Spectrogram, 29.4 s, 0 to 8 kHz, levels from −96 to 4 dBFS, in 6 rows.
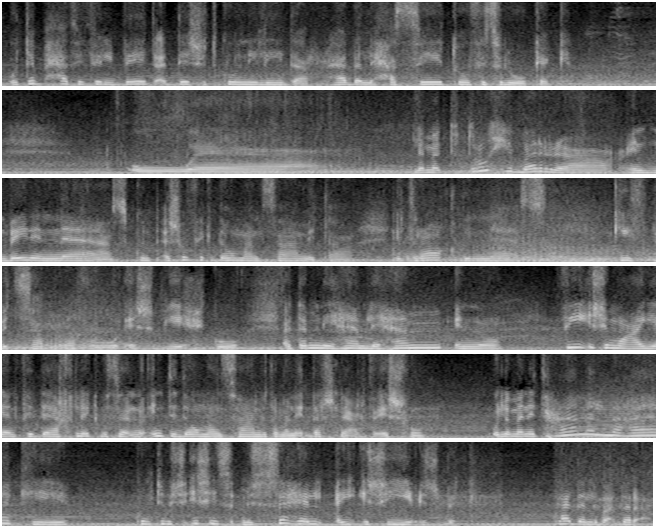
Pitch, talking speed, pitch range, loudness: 185 Hz, 125 wpm, 160-215 Hz, -20 LUFS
